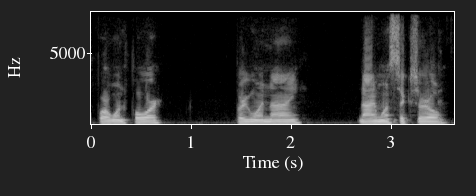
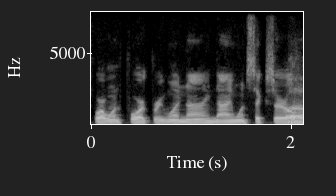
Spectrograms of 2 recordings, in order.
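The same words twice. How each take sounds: First: The number is said slowly. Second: The number is said quickly.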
